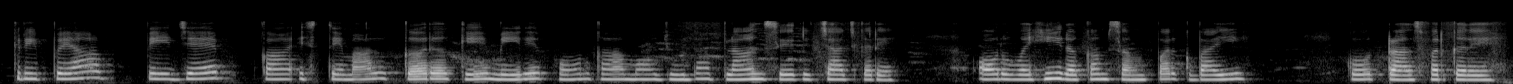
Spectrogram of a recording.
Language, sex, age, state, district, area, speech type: Hindi, female, 30-45, Uttar Pradesh, Sonbhadra, rural, read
